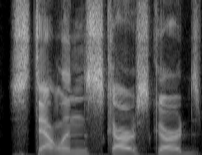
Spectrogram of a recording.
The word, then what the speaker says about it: Skarsgård: Talking to the Swedish news site Dagens Nyheter, Stellan Skarsgård revealed, very Swedish.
